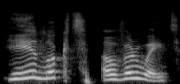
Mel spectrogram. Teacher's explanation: we add the ed to it to become a t sound because look ends in a k sound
